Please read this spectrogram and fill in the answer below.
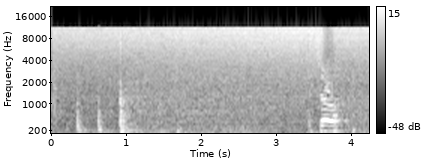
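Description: Three short knocks or taps in the first second over a steady hiss of room noise, then a voice near the end.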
